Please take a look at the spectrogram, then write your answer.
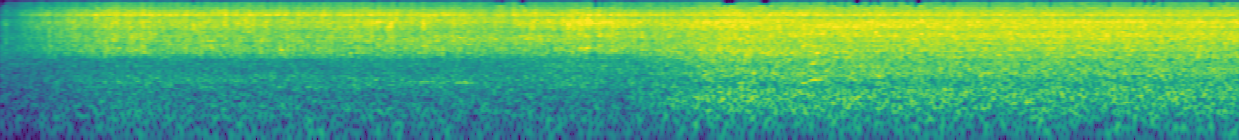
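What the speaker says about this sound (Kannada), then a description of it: "ಇವಾಗ ಮಳೆ ಇರೋದ್ರಿಂದ ತುಂಬ ಚೆನ್ನಾಗಿ ಜೋರಾಗಿ ಬರ್ತಿದೆ ನೀರು" Honnamma waterfall in Chikkamagaluru, swollen after rain, roars as a dense, continuous rush of falling water that builds slightly louder partway through, with people talking faintly beneath it.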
